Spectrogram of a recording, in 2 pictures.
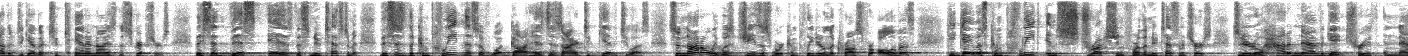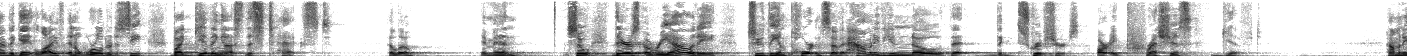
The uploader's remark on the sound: Recorded live on 10/7/18 at The Fellowship at Mt Juliet.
